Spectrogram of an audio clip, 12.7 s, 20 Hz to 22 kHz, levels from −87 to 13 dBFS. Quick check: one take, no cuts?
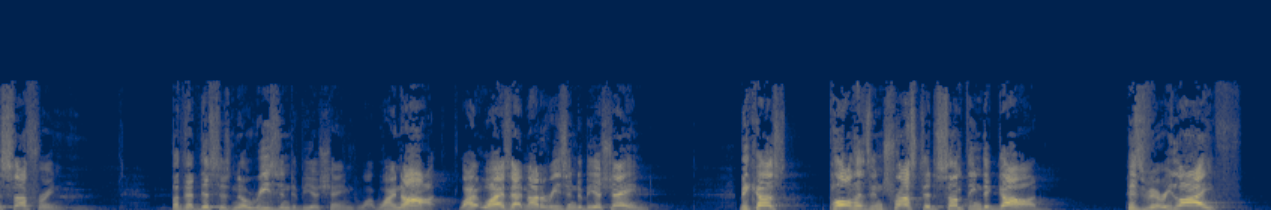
yes; 0 cuts

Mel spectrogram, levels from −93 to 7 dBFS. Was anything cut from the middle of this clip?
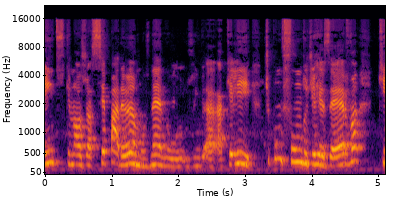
no; 0 cuts

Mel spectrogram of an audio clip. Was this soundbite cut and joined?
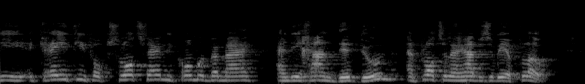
yes; 1 cut; at 2.7 s

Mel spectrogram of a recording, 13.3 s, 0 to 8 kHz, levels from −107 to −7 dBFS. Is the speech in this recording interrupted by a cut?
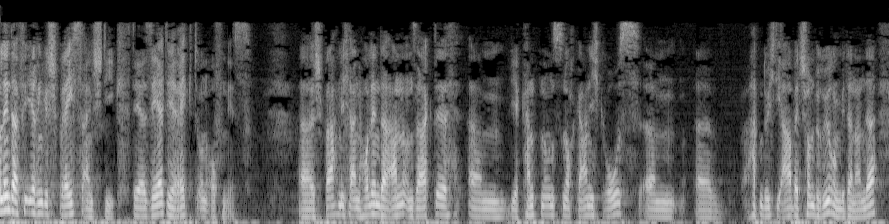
no; 0 cuts

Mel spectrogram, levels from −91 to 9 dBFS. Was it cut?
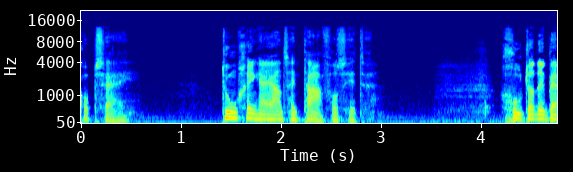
no; 0 cuts

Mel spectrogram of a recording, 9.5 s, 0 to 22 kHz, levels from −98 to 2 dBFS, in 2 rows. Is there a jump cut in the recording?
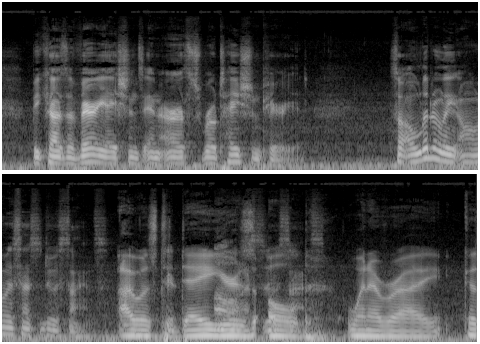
no; 0 cuts

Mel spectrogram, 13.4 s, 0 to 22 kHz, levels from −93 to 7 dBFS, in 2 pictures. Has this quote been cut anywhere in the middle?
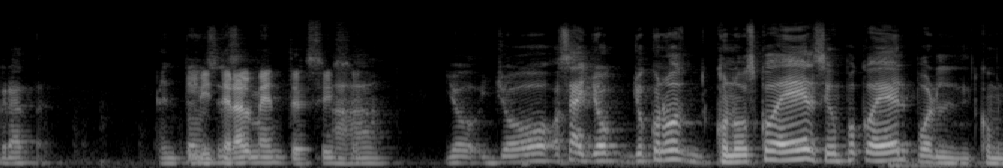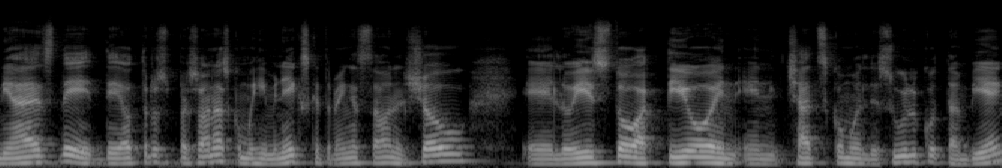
no; 0 cuts

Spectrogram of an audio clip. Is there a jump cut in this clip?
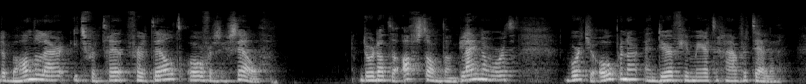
no; 0 cuts

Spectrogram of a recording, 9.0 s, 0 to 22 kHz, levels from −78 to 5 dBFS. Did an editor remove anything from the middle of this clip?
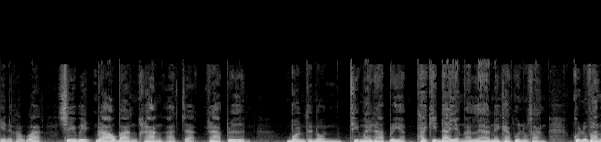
yes; 3 cuts; at 1.4 s, 5.2 s, 6.2 s

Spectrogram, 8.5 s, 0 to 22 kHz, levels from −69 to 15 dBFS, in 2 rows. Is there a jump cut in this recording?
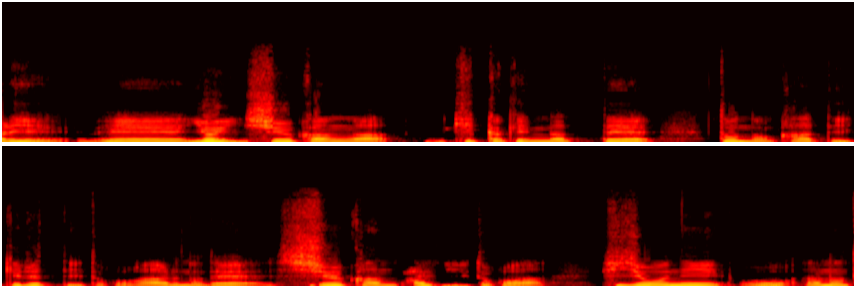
no; 0 cuts

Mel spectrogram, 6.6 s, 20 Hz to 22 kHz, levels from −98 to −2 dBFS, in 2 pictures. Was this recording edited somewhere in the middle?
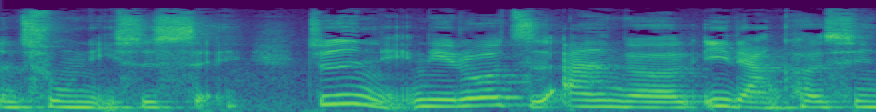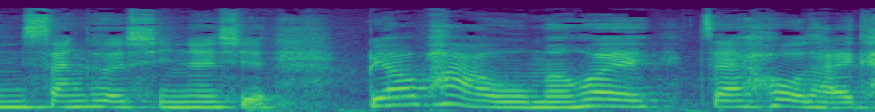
no; 0 cuts

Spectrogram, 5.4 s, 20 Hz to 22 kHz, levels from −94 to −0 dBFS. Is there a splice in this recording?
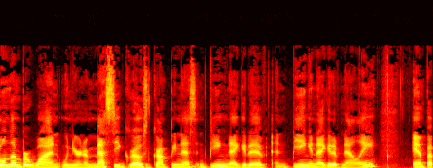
yes; 1 cut; at 1.8 s

